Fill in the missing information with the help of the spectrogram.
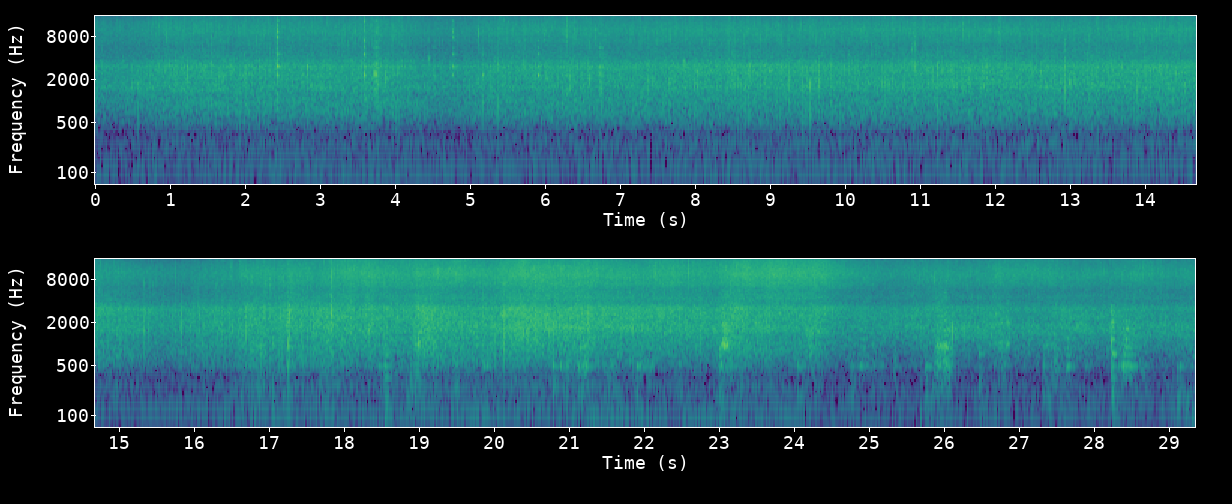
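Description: Chunks of meat sizzling in hot oil in a stainless steel wok, a steady hiss that grows louder past the middle as they are stirred. In the second half a spatula scrapes and knocks a few times against the pan.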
